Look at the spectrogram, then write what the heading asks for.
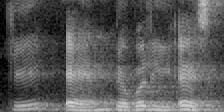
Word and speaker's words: knees: Number 14, K-N-E-E-S, knees. knees यानी बेटा हमारे घुटने. K-N-E-E-S, knees. K-N-E-E-S, knees. K-N-E-E-S, knees. Here the K is silent, so we pronounce the spelling as knees.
